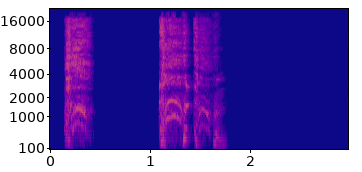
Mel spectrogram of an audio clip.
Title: Tos de Hombre (Efecto de Sonido) Male Cough Sound Effect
